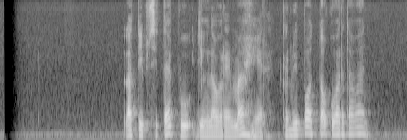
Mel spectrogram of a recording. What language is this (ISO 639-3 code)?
sun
